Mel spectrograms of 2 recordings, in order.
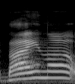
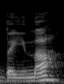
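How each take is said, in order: First: The first syllable is stressed more strongly. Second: The first syllable is stressed more lightly. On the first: This is the northern dialect form. "so I say like Daina" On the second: This is the standard form. "like in very standard way to say Daina"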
